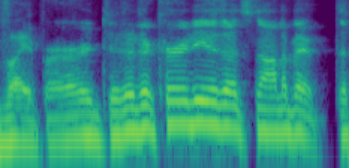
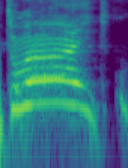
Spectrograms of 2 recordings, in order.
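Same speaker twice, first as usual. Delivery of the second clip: mock scream. Imagining Michael Scott screaming for his coworker, high mock scream. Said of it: "have him screaming".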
